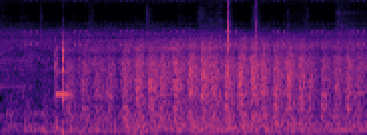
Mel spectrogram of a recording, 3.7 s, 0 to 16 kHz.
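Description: A small German 0-6-0 steam locomotive in Railroad Tycoon 3 runs with steady rhythmic chuffing and hiss. A brief whistle-like tone sounds near the start, and the chuffing stays even and moderately loud throughout.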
